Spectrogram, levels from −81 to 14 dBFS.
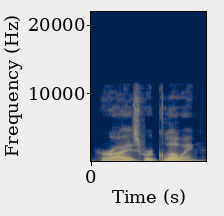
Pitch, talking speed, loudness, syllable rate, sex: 100 Hz, 210 wpm, -15 LUFS, 6.5 syllables/s, male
